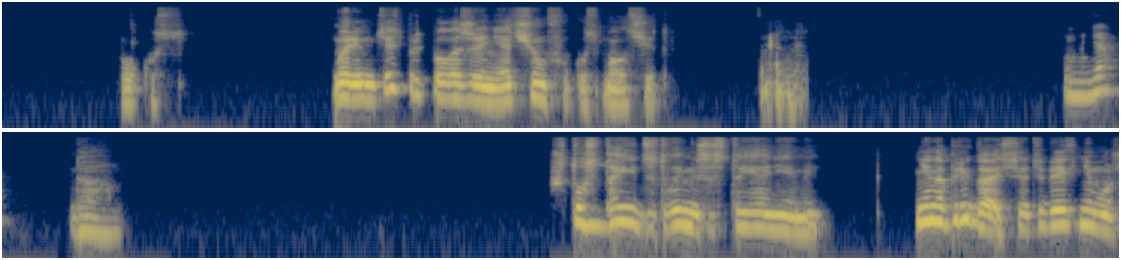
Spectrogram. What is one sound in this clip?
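A woman speaks calmly over an online call, in bursts with pauses.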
